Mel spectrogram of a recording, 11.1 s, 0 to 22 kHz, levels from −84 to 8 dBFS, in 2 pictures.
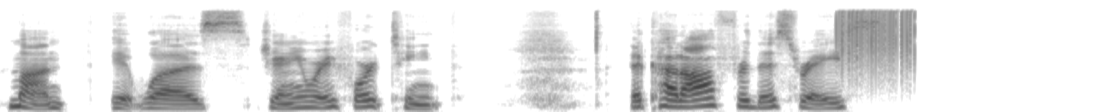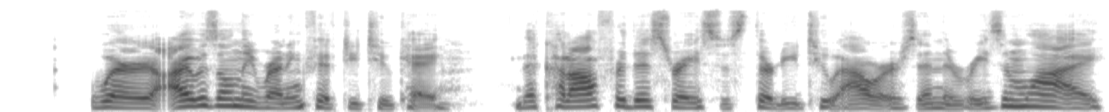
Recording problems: crackling; loud; at 4 s; 2 dB below the speech

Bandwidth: 14.5 kHz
